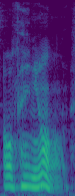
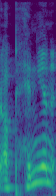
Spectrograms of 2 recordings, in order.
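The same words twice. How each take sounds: First: "opinion" with a long O at the start, oh-PIN-yon, falling; "opinion" as oh-PIN-yon, said flat and firm; the right way. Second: "Opinion?" with a short uh at the start, a rising questioning tune; mock "Opinion?" with a rise at the end; mocking the weird way. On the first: Shown as a demonstration. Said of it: "that's the right way to say the word opinion". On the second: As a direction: imitate the way others say "Opinion?", starting on uh-PIN-yun. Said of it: "say it weird".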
